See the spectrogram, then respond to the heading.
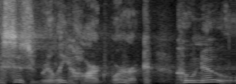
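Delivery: quiet, hushed, secretive voice. Speaker retells what a woman said when asked how it's going, quiet hushed voice. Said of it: "in a quiet, hushed voice".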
